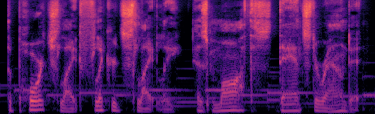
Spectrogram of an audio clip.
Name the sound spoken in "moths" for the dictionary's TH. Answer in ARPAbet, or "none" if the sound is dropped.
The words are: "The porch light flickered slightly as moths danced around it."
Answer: TH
